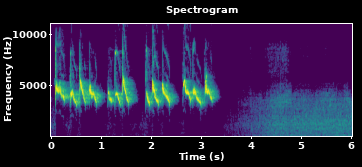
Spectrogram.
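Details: Caged Oriental white-eye in late August 2022, new white plumage almost complete, giving four short bursts of high, quick twittering notes before falling silent, leaving a low background hiss.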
